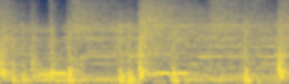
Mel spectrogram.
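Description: Live rock band playing loud, with drum kit, electric guitar, bass guitar and keyboards, the drums hitting a steady beat.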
